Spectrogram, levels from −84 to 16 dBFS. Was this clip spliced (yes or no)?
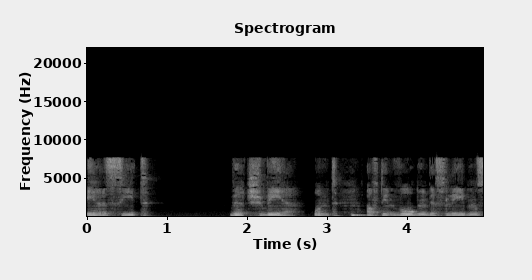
yes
